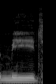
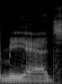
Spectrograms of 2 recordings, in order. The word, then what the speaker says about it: MEADS: was going to end its involvement in the largest transatlantic cooperative development program, the MEADS or MEADS, depending on which cultural bias you have for pronunciation of the acronym.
